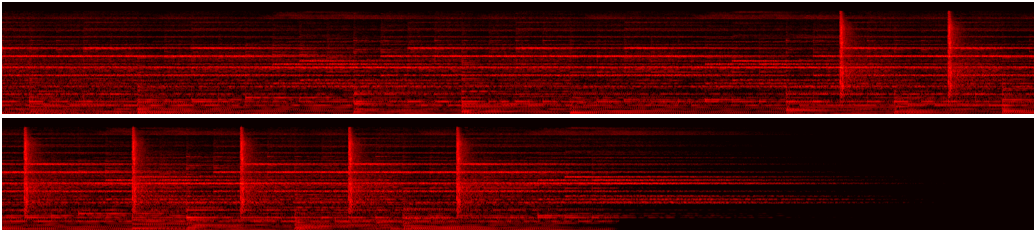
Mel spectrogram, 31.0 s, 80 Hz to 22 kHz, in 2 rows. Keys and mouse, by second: 0.0-0.7 typing, 0.2 ctrl+z, 0.8 click, 2.8 ctrl+z, 2.8 ], 2.8 ], 2.9 ], 3.0 ], 3.9 click, 4.1-8.7 typing, 4.3 click, 4.7 ctrl+z, 4.8 ctrl+z, 5.5-5.9 drag, 6.3 click, 7.8 click, 8.1 ctrl+z, 8.2 click, 8.7 ctrl+z, 9.0 click, 9.8 click, 10.9 ], 11.1 ctrl+z, 12.1 ctrl+z, 12.3 middle click, 12.8 middle click, 13.6 middle click, 14.2 middle click, 14.9 middle click, 16.5 click, 17.3 click, 18.1 shift+click, 18.2 shift+middle click, 19.3 click, 20.2 click, 20.5-22.0 drag, 22.2 ctrl+z, 22.8-23.3 drag, 23.5 click, 23.7 ctrl+z, 24.1-24.5 drag, 24.7 click, 25.3 ctrl+z, 25.3-25.6 [, 25.6 click, 26.1 ctrl+z, 26.1-26.6 ], 26.6 click, 27.7 ctrl+z, 28.2 click, 28.6 click, 28.6 ], 29.3 ctrl+z, 29.3 [, 29.8-30.9 drag, 29.8 [.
